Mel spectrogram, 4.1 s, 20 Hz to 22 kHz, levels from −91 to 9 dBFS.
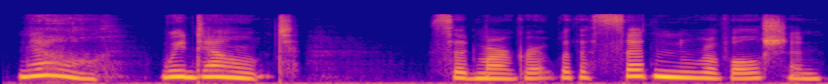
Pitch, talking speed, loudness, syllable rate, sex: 250 Hz, 130 wpm, -14 LUFS, 4.6 syllables/s, female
